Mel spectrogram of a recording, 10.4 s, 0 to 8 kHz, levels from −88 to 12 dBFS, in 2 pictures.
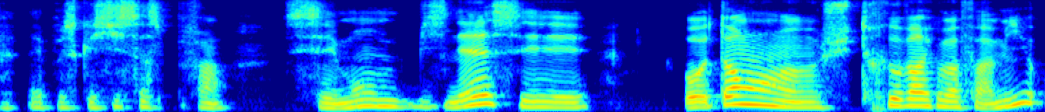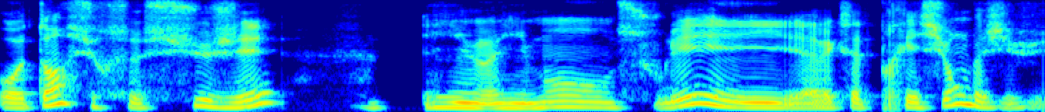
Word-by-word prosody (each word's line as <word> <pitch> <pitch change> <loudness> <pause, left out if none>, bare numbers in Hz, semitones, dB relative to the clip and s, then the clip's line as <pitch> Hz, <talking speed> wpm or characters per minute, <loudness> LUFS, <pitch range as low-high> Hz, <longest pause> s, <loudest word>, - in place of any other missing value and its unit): et 140 - -10
parce 135 0 -9
que 135 - -10
si 145 +4 -3
ça 150 0 -3
se 140 - -7
p - - -35
enfin, 130 -2 -7 0.3
c'est 130 - -4
mon 165 +7 0
business 165 +8 +1
et, 145 -1 -2 0.4
autant 155 -2 +5
je 135 - -7
suis - - -6
très 185 - 0
ouvert 180 0 +6
avec 175 -1 +2
ma 150 -1 +2
famille, 160 - 0
autant 130 - +2
sur 140 - -7
ce 125 - -6
sujet, 170 - -1 0.7
ils 135 0 +2
me 120 -1 +2
ils 125 -1 +1
m'ont 145 0 -2
saoulé 135 - +1
et - - -2
avec 60 0 -1
cette - - -5
pression, 165 +11 -1
ben, 150 - +1
j'ai 125 -3 -4
j' 140 - -12
140 Hz, 205 wpm, -24 LUFS, 130-175 Hz, 0.7 s, ouvert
